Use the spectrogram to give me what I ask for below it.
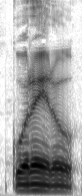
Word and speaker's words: Guerreiro: Guerreiro, of course. I said Guerreira earlier before the pronunciation police are on to me.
